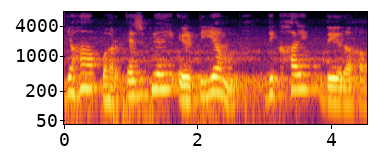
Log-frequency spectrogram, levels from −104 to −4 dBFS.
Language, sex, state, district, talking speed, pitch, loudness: Hindi, male, Rajasthan, Bikaner, 90 wpm, 180 Hz, -14 LUFS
